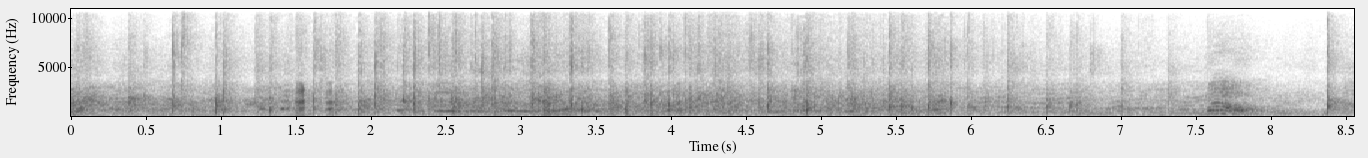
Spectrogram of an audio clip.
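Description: A crowd claps and applauds in a room.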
